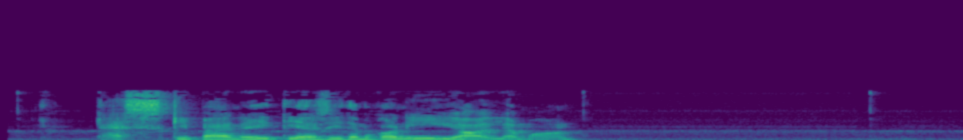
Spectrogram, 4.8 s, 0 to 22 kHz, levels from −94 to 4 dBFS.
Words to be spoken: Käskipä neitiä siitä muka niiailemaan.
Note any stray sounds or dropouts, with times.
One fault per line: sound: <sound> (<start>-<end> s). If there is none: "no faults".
no faults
